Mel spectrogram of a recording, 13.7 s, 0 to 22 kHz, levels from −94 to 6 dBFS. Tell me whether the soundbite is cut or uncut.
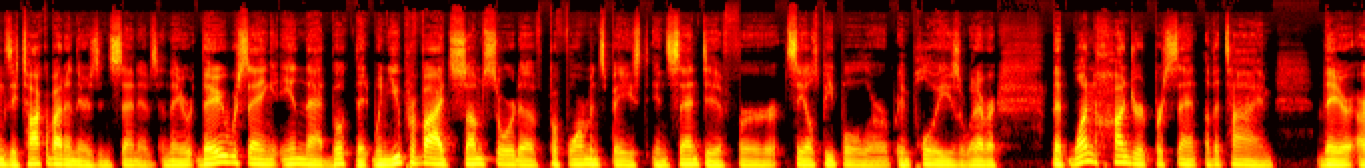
cut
